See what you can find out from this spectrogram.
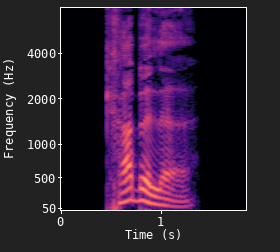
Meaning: inflection of krabbeln: 1. first-person singular present 2. singular imperative 3. first/third-person singular subjunctive I
- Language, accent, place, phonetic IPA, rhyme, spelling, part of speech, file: German, Germany, Berlin, [ˈkʁabələ], -abələ, krabbele, verb, De-krabbele.ogg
